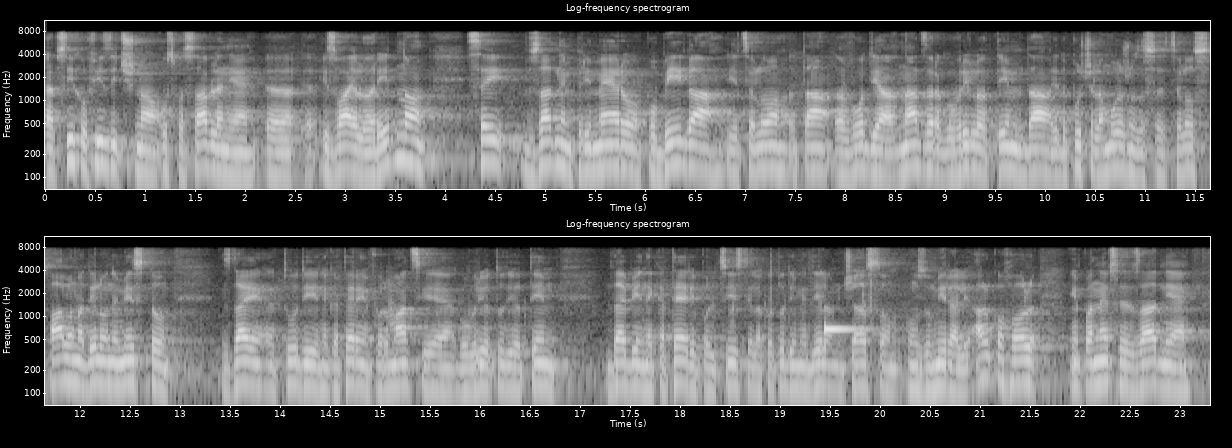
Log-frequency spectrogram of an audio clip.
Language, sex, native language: Slovenian, male, Slovenian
